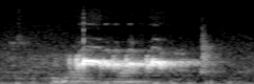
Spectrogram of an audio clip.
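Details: A single yoman-style zebra dove song phrase: a smooth, quavering coo lasting just under a second that fades out, with nothing else audible.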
